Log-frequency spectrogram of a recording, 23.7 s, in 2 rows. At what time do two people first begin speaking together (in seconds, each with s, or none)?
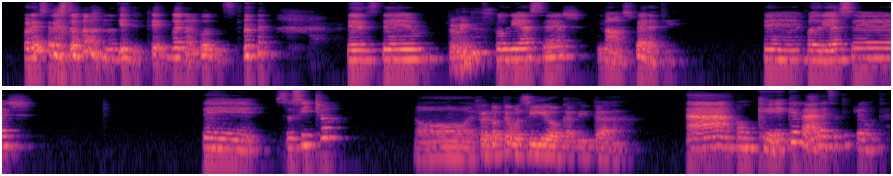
none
